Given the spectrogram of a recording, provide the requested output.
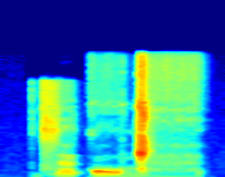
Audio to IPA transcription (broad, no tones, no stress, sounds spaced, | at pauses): d͡z ɛ k ɔ ŋ͡ǁ ɛ̤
